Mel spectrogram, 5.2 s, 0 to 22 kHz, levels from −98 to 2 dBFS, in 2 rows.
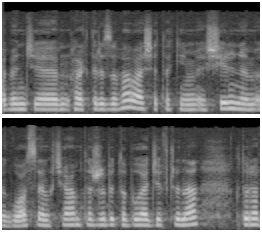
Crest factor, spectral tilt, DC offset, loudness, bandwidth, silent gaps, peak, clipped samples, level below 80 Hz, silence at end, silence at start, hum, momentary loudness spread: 16 dB; -3.5 dB/octave; under 0.1%; -23 LUFS; 16 kHz; none; -8 dBFS; under 0.1%; -68 dBFS; 0 s; 0 s; none; 4 LU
